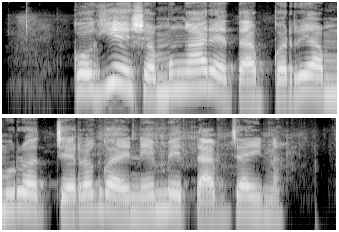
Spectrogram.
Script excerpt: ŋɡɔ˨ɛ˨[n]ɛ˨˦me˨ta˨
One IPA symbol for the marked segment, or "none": n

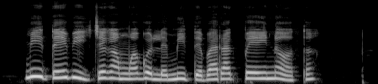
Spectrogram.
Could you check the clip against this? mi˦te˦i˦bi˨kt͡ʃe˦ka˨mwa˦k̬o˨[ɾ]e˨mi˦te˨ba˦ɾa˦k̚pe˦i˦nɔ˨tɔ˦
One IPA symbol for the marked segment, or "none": l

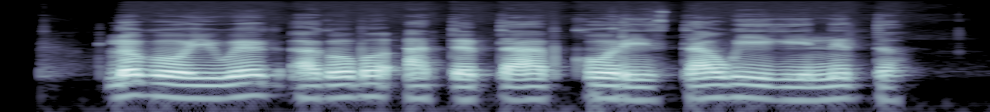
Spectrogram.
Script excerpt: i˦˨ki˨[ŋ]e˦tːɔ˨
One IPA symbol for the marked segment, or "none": n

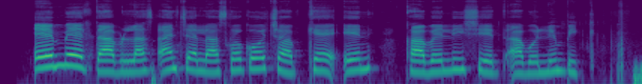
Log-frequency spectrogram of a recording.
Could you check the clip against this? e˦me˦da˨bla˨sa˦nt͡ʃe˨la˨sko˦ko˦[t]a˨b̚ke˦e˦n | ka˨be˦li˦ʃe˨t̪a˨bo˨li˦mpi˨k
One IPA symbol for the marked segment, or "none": t͡ʃ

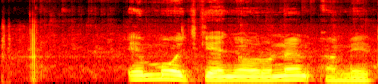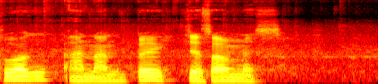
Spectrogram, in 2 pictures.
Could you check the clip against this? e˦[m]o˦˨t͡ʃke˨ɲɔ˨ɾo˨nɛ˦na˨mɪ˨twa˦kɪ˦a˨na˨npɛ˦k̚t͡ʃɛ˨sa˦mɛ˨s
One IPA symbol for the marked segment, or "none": m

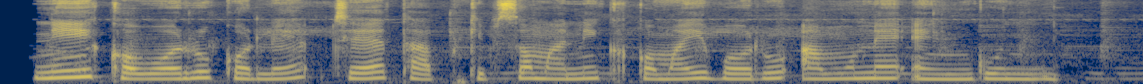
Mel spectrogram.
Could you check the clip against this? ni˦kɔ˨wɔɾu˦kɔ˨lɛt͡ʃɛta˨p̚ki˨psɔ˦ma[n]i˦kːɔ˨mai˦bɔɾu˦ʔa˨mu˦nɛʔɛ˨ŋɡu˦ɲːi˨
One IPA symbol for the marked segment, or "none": n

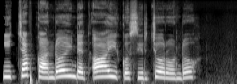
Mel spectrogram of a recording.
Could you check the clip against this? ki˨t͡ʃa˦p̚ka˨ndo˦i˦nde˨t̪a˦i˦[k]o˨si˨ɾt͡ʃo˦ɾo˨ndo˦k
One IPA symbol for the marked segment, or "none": k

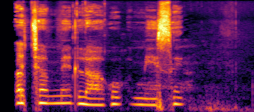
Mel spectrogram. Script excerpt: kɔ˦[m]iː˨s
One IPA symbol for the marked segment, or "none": m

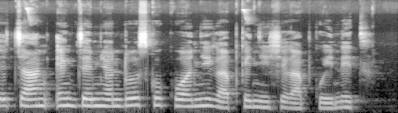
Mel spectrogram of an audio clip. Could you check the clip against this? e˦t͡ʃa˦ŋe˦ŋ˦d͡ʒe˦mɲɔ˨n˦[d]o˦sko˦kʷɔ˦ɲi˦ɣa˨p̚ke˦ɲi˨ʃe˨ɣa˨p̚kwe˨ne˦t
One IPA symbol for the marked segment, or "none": d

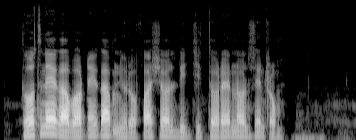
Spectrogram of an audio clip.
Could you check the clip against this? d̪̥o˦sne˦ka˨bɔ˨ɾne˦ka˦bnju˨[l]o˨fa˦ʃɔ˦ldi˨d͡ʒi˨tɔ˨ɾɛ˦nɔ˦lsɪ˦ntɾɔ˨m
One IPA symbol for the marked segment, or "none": ɾ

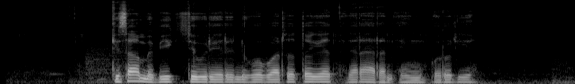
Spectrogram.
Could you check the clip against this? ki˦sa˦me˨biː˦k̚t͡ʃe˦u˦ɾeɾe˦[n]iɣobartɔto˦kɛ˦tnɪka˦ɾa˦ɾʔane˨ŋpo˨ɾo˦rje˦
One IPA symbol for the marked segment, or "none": n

